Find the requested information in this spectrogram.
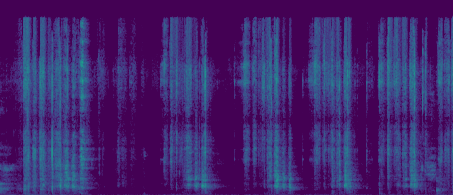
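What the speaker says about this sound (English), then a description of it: "I'm going to cut the eggplant into small pieces, as thin pieces as you can" Knife slicing eggplant into thin pieces on a board, quiet repeated rasping strokes in an uneven rhythm, close and soft with no talking.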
